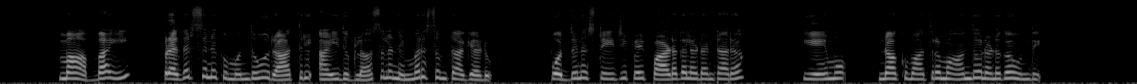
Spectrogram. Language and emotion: Telugu, fearful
